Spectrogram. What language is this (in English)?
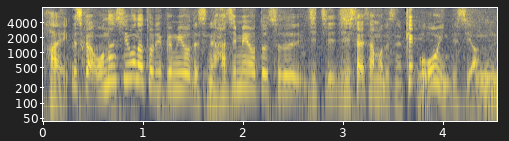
Japanese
